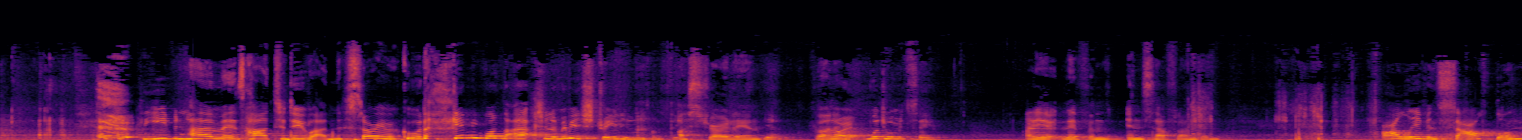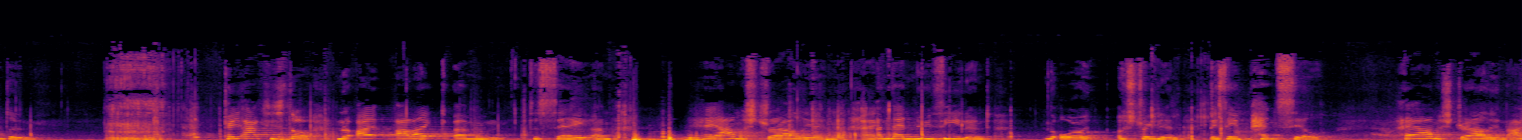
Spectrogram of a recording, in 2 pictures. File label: Accent Challenge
